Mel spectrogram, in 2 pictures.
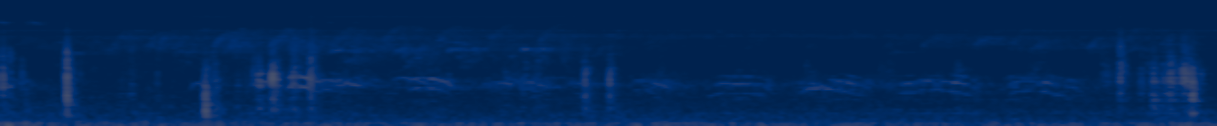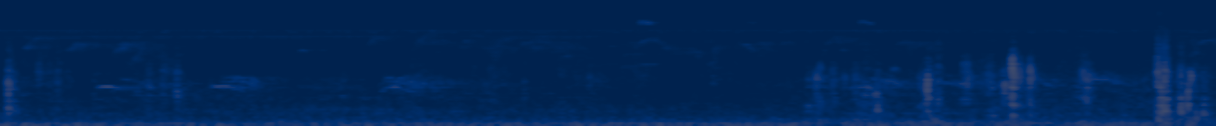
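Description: Faint birds calling, a quick series of short chirps repeating over several seconds, with a few footsteps on gravel near the start, midway and again toward the end.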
